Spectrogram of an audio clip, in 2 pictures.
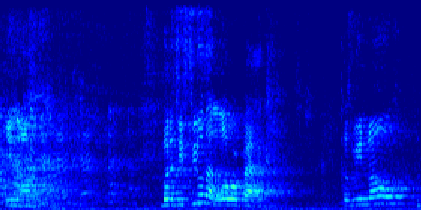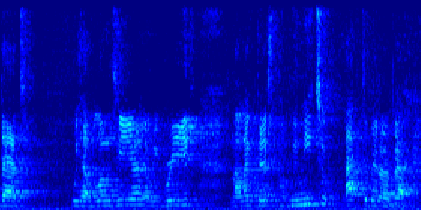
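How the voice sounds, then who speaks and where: A man with a high, tenor-like speaking voice coaches a singer live, giving encouraging, hands-on directions and singing short phrases to demonstrate. His voice carries through a roomy hall with a long echo, and faint music sits behind him. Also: a little mellow, slight background noise. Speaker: voice teacher leading a master class. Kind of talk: live coaching in a master class. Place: recital hall, live audience setting.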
